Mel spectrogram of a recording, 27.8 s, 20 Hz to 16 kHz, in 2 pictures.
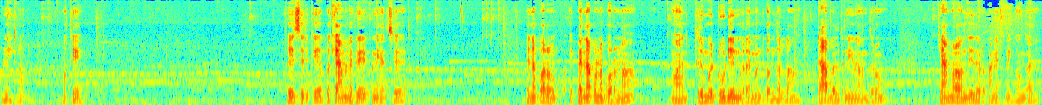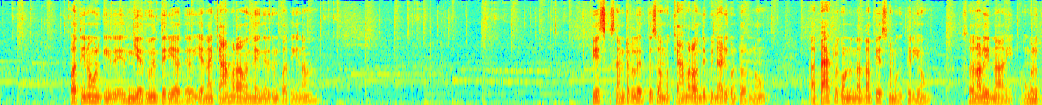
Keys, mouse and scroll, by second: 0.8 s, 3.1 s, 3.1 alt+scroll down 1, 3.4 alt+click, 5.2 scroll down 1, 5.5 click, 6.7 1, 8.9 click, 10.6 Tab, 12.4 click, 14.3 1, 14.7 scroll down 1, 14.9 alt+click, 16.9 Tab, 17.3 alt+click, 19.7 1, 20.4 click, 21.1-21.4 scroll up 1, 21.4-23.2 alt+drag, 26.8 click, 27.0 Tab, 27.5-27.7 typing.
